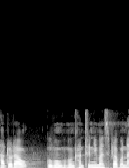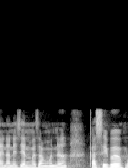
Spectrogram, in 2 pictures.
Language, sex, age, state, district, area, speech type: Bodo, female, 30-45, Assam, Chirang, urban, spontaneous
